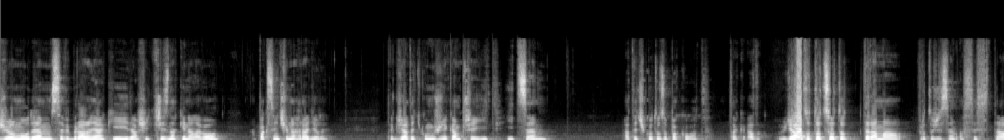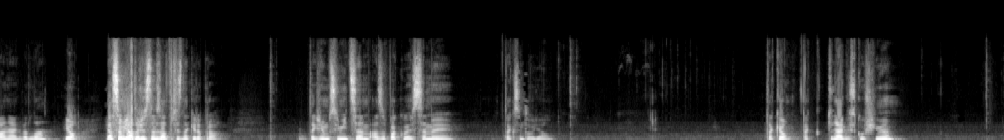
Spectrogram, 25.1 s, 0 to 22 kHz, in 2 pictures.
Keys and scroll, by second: 4.4-7.1 typing, 10.9-13.6 typing, 16.0 ., 19.2-25.1 typing.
